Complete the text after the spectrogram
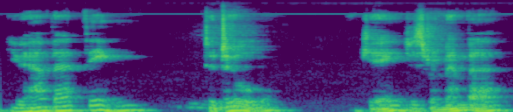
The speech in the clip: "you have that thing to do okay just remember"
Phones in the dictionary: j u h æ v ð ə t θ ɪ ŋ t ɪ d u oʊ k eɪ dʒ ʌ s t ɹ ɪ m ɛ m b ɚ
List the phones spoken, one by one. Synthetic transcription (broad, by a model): j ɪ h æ v ð ə t θ ɪ ŋ t ɪ d u oʊ k eɪ dʒ ʌ s t ɹ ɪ m ɛ m b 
